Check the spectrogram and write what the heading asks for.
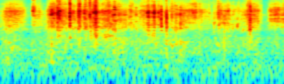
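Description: Faint crunching as crispy fried chicken skin is chewed, small crackles over a steady background noise.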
